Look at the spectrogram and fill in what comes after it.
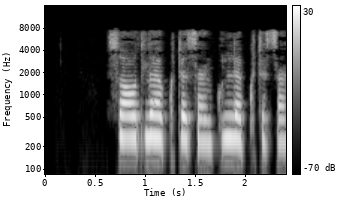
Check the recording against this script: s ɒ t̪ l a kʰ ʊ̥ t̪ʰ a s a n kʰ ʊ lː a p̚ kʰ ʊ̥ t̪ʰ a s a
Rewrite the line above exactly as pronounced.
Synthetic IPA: s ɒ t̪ l a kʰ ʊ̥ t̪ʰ a s a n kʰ ʊ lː a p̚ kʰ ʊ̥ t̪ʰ a s a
